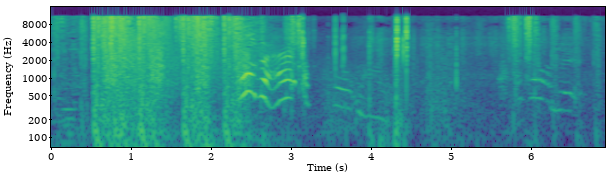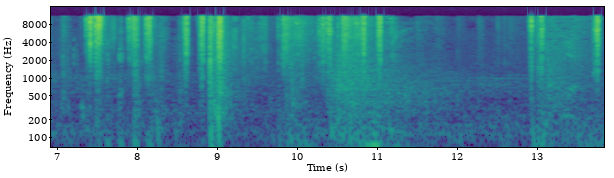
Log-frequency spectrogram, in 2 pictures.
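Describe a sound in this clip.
Gunshots crack repeatedly in a video game.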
